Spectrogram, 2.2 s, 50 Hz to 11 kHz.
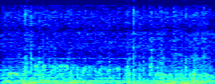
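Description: A modded Voron 0.2 CoreXY 3D printer running a fast print: a steady rush from its part-cooling fans with the flickering mechanical hum of the moving toolhead. It is around 90 decibels at the printer, mostly from the part-cooling fans.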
